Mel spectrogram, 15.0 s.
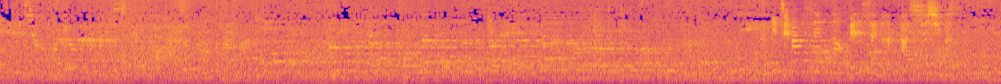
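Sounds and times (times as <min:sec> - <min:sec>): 
Sanyo Electric Railway 5000 series train running between Maiko Park and Kobe Sannomiya: 0:00.0 - 0:15.0
voices murmuring: 0:00.0 - 0:15.0.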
